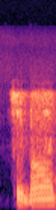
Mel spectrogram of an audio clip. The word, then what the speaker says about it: Cebu: Cebu, I think is how you pronounce it.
